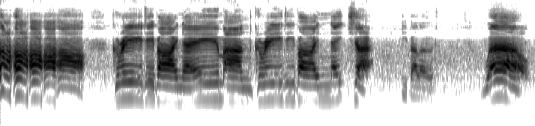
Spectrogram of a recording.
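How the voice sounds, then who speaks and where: Raised and projected, a booming put-on character voice delivers its lines at a very slow pace. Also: man. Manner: booming, laughing.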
